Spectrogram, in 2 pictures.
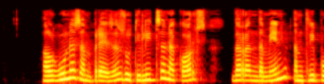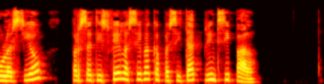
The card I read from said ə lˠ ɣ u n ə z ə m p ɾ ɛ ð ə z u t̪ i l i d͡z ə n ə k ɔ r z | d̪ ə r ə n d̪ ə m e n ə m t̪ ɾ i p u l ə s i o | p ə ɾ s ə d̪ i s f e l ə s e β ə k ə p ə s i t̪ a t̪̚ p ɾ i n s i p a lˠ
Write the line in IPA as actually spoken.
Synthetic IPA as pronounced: ə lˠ ɣ u n ə z ə m p ɾ ɛ z ə z u t̪ i l i d͡z ə n ə k ɔ r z | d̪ ə r ə n d̪ ə m e n ə m t̪ ɾ i p u l ə s i o | p ə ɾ s ə t̪ i s f e l ə s e β ə k ə p ə s i t̪ a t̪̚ p ɾ i n s i p a lˠ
